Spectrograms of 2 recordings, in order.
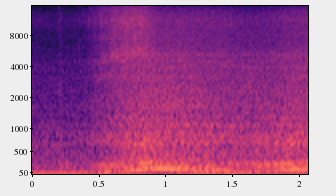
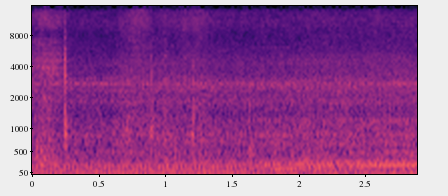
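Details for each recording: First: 2002 GMC Sonoma V6 with long crank and low power, after the fuel pump had been changed five times: it sweeps up cleanly to a steady high rev with no stumble or misfire. Fuel delivery is healthy. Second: 2002 GMC Sonoma V6 with long-crank and low-power complaint, fuel pump changed five times, warmed up: idle rises as throttle opens, then bogs and sags without a clean pull, suspected fuel starvation rather than a clogged cat.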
